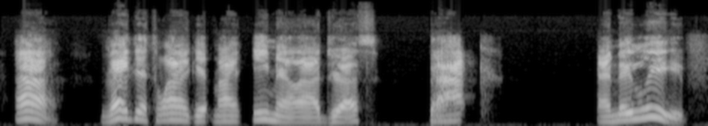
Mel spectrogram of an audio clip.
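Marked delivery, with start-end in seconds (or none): 0.1-3.9 mock whiny, complaining voice. Imitating people who see an opt-in form, in a mock-whiny voice. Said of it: "in their best whiny voice".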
